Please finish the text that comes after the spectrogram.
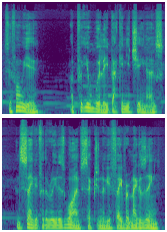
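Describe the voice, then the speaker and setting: An actor playing a domineering, sardonic British research boss in middle age, in a radio drama. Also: male voice, low voice, a little fast, soft background music, close to an everyday voice. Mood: mocking. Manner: sardonic, brusque, mocking. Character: domineering, sneering male boss of a research team. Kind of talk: naturalistic radio drama acting.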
